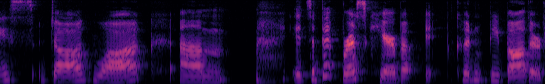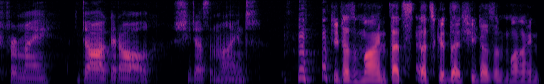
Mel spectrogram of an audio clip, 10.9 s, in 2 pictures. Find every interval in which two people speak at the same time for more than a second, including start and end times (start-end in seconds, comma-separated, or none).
none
